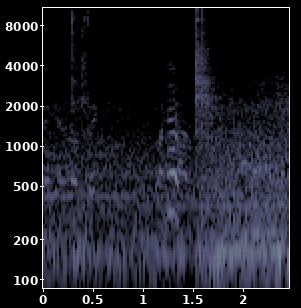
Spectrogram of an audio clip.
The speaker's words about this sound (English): This car is going to park right here. We're in a parking lot.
